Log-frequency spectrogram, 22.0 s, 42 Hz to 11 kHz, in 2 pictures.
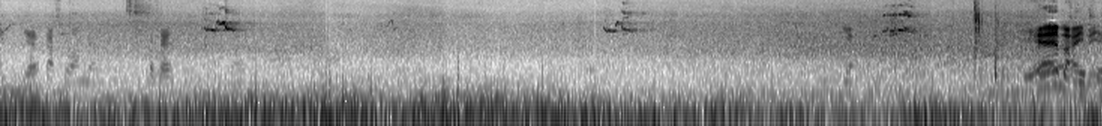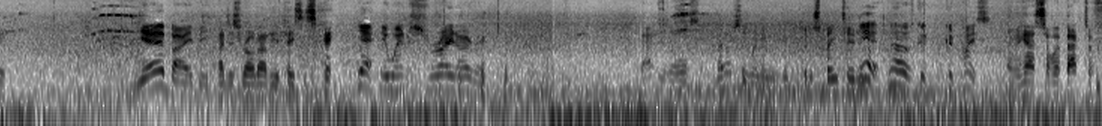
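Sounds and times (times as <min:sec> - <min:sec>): wind rumble on microphone: 0:00.0 - 0:22.0
faint bird chirps: 0:08.7 - 0:09.3, 0:11.0 - 0:12.4
sharp click: 0:09.7 - 0:10.1.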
